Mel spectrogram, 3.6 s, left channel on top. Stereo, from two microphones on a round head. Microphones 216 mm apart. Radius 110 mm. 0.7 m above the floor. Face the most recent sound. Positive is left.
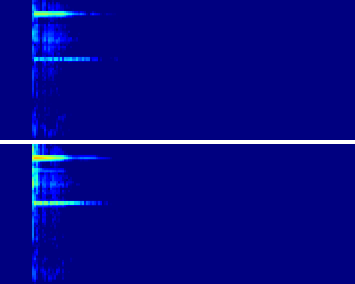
turn(degrees=-75)  # may be behind; listen again after turning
